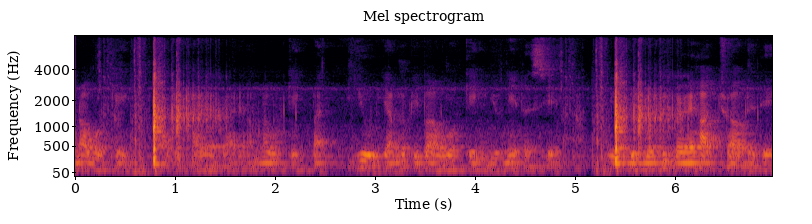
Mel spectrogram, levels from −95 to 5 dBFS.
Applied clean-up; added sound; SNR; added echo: none; Skateboard; 0 dB; none.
